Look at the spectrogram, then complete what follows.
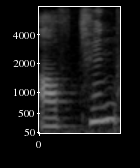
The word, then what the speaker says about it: often: 거야 됐죠 자 그다음에 often 그리고 영국식 발음은 often 이렇게 됩니다 자 얘는 종종 자주라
